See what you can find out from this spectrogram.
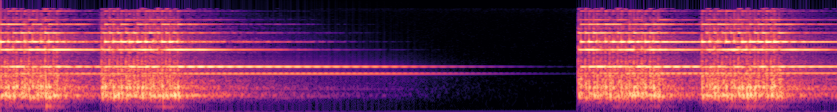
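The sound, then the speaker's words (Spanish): A telephone bell ringing loudly in two rings, each made of two quick bright pulses. The first ring decays into a brief silence before the second starts. “Y el teléfono sonaba.”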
